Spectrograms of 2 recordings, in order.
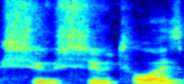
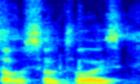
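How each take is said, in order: First: The name is said with an 'oo' vowel. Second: The name is said with an 'oh' vowel. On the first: The speaker calls it wrong. "it looks like Susu Toys" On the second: The speaker calls it right. "but it's So-So Toys"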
